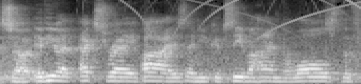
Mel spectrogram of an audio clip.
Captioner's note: none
